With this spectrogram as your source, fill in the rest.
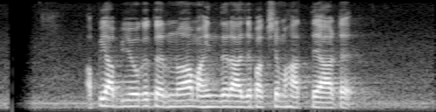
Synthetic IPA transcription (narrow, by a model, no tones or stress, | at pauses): a̰piabəjoːɡəkəɾnuʋaːmɐɦind̪əɾaːd͡ʒəpakʂəmɐɦat̪ːejaːʈə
